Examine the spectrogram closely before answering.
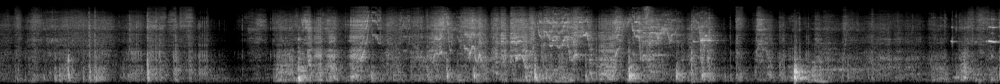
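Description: Polystyrene foam packing block squeaking and scraping against the machine as it is worked loose, with plastic film crinkling. There is a short lull a little over two seconds in and a sharp knock near the end.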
